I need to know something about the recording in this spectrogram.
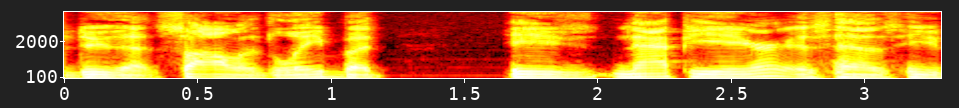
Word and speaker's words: Napier: Colin Napierre. Napierre. It's not Napier as it as it would be pronounced if you were trying to do that solidly, but he's Napierre is has he pronounces his last name, but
